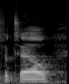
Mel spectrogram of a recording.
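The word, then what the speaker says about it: Fettel: man she played as fatel and yes I say fatel because Paxton fettle sounds stupid uh so no matter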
